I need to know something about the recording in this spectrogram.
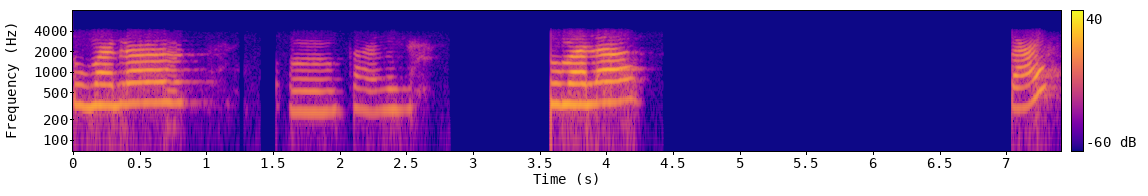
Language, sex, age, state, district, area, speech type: Marathi, female, 18-30, Maharashtra, Nagpur, urban, conversation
